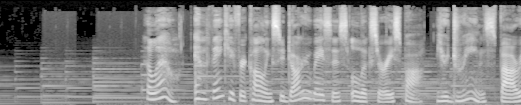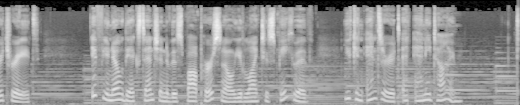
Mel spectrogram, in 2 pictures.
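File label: IVR english, US american english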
